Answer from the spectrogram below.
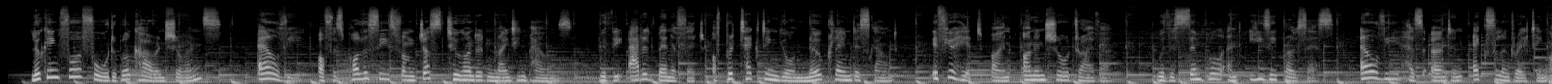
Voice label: female english and german english with undetectable accent commercial; lv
